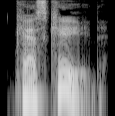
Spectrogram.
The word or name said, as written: cascade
